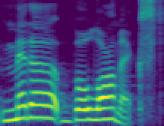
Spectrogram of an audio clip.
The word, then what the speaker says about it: metabolomics: And you're a data analyst in metabolomics.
